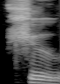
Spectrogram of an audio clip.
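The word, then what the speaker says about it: 守: of the fact that the word shoe is spelled s-h-u in Japanese but it sounds like shoe like what you put on your feet yeah and what I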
